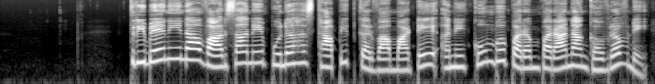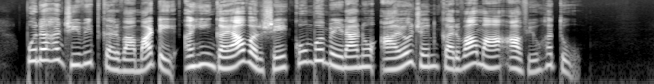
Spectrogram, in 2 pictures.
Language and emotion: Gujarati, neutral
